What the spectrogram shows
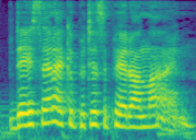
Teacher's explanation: using something like a d sound for where you see a written th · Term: Th stopping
